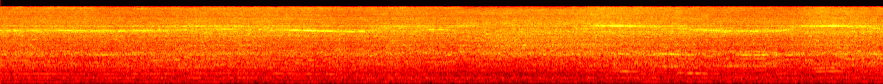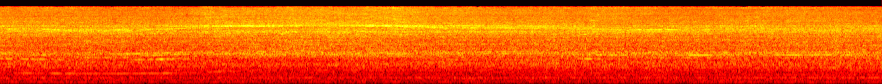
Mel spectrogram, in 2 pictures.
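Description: Angle grinder grinding steel, its whine wavering up and down in pitch as the pressure on the disc changes, over a steady rushing hiss of grinding and of the TEKA Filtoo extraction unit's fan drawing air through its arm.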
